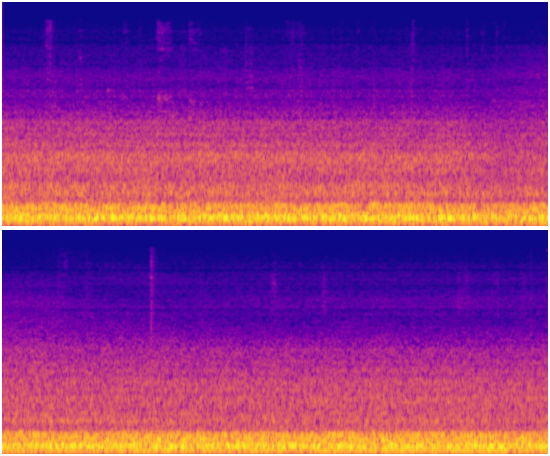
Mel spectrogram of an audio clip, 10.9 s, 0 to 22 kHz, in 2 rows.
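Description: The turbofan engines of a Boeing 737-800 roar steadily, heard from inside the cabin.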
